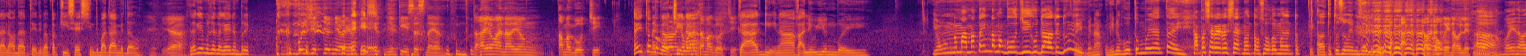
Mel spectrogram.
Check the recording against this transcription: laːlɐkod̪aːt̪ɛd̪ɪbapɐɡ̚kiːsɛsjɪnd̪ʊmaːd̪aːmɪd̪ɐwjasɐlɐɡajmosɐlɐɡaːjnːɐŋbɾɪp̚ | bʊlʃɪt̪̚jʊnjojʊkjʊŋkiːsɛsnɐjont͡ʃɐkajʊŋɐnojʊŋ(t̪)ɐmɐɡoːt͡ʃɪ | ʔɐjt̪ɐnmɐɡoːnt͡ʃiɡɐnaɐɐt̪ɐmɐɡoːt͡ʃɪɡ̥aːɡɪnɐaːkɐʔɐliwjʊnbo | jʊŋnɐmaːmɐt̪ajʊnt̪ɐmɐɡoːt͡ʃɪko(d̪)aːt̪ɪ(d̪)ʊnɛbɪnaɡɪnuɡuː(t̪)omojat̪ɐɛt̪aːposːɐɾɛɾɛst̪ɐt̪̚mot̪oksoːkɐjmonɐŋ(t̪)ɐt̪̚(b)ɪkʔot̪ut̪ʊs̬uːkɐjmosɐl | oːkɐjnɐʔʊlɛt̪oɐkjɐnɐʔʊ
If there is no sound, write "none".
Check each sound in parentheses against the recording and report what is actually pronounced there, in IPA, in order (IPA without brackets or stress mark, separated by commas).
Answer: t̪, d̪, d̪, t̪, t̪, p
